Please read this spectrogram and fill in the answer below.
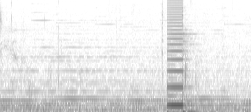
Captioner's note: buzzer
